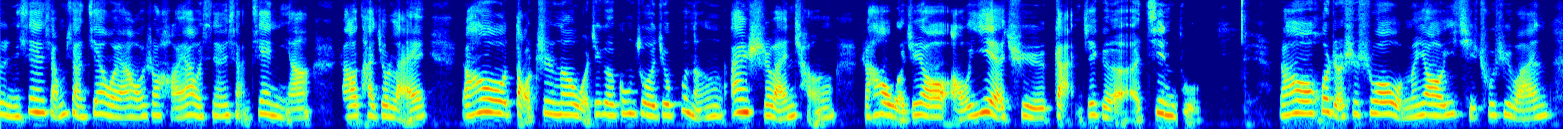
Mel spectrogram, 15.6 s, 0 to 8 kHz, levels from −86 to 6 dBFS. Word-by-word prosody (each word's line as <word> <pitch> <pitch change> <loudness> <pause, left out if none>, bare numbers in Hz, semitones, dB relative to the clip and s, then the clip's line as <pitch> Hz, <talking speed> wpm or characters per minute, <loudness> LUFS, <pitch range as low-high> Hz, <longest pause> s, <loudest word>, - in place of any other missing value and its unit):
说： 235 - -3
“你 195 - -3
现 280 +9 -1
在 270 - +4
想 265 -1 -4
不 230 - -3
想 245 -7 -3
见 245 +4 -2
我 205 - +1
呀？ 185 0 -1
“我 185 +1 -2
就 - - -7
说：” 220 - -4
好 180 -3 -5
呀， 220 +5 +1
我 210 - -2
现 205 +2 -8
在 210 - -3
想 225 +1 -10
见 245 -4 -2
你 195 - -7
呀， 170 +1 -3 0.3
“然 190 - -4
后 205 - +4
他 215 +1 -2
就 205 +1 -1
来， 190 +1 -1 0.3
然 210 +1 0
后 265 -1 +6
导 240 - +1
致 255 -2 -5
呢， 230 -1 +1
我 - - 0
这 235 - -7
个 230 -2 0
工 250 +2 -3
作 235 -4 +2
就 220 +2 0
不 220 +8 -5
能 200 -2 -3
按 275 +2 +7
时 275 -6 -1
完 185 +1 +2
成， 190 -3 -8 0.3
然 195 0 -6
后 230 0 +5
我 210 - +1
就 225 - -5
要 205 -4 +5
熬 185 - -1
夜 245 -3 +4
去 185 -2 -1
赶 175 - 0 0.2
这 225 0 -1
个 195 - -1 0.2
进 245 -6 +2
度， 360 - -10 0.8
然 215 +1 -3
后 255 0 +6
或 290 +3 +2
者 180 - 0
是 240 +5 -5
说 245 0 +3
我 - - +1
们 195 +4 -5
要 220 -2 +4
一 235 +3 -3
起 235 -7 -10
出 200 +5 -8
去 225 0 -5
玩。 180 +3 -3
220 Hz, 270 characters per minute, -23 LUFS, 195-245 Hz, 0.8 s, 按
